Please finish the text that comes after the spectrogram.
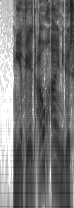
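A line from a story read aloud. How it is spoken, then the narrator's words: Called out. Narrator (German): rief Bilbo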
